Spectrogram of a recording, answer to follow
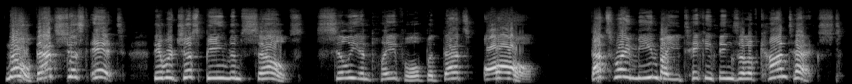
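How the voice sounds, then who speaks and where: A man's voice: very high-pitched, animated, a little slow, a bit bright, pitched above the performer's own voice, heavily acted. A man voicing an earnest female pony in a story reading, patient but frustrated, reasoning emphatically. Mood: exasperated.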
